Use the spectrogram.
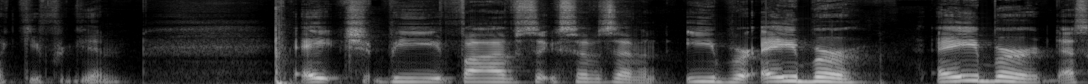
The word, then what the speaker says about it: Eber: Aber. That's how you pronounce.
